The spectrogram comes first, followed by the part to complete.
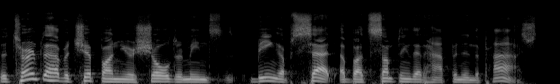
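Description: Lively intonation and an animated tone, with hardly any pauses, on a very clean recording against a silent background. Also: man, medium pitch for a man. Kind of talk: radio host patter, bantering co-host chat with plugs. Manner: bantering, jokey, quick-witted, animated.

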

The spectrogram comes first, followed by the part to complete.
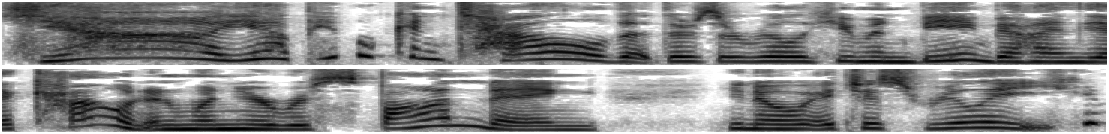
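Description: Bright and sharp in tone, a woman's voice makes very wide pitch swings in a dry, close sound with no echo. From Canada. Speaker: social media marketing expert. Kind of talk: casual interview.

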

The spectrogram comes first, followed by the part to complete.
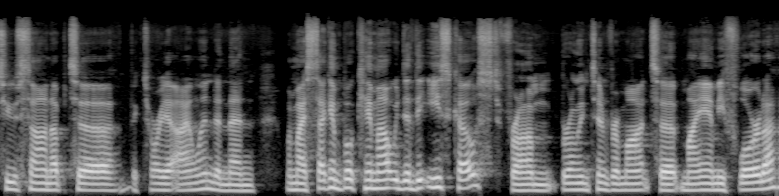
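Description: Man with a normal speaking voice, medium pitch, ordinary pitch variation, moderate pace and hardly any pauses, on a very clean recording against a silent background. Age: 40s. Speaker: author. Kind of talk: casual chat.

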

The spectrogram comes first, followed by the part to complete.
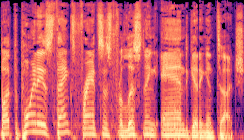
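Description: A man with an American accent talks at a fairly quick pace with very wide pitch swings and vocal fry. The sound is dry and close, with no echo. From Florida. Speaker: radio host. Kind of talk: casual chat. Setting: studio.

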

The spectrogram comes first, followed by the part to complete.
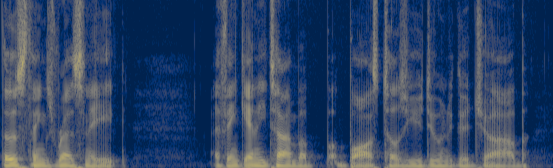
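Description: A man races through his words at a very fast pace on a very clean recording with a silent background. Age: 50s. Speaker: podcast host, military veteran. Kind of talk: interview.

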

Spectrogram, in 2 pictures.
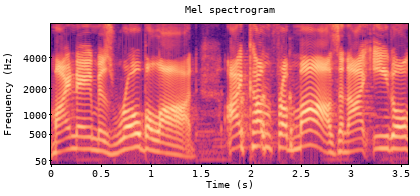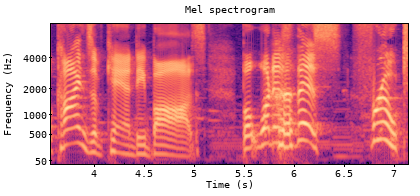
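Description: A put-on, female-sounding character voice in a Boston accent, fairly high in pitch, with very wide pitch swings and a fairly slow pace

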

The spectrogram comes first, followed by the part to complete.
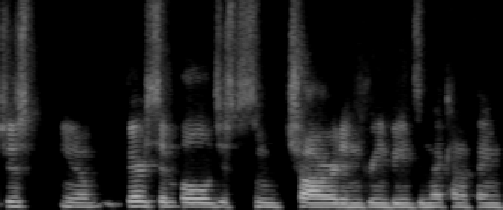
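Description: The speaker has an Upper Midwest accent and talks at a moderate pace. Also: man. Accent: Upper Midwest American. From Minnesota, Minneapolis suburbs. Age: 40s. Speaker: personal chef and gardener. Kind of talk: casual interview.

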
